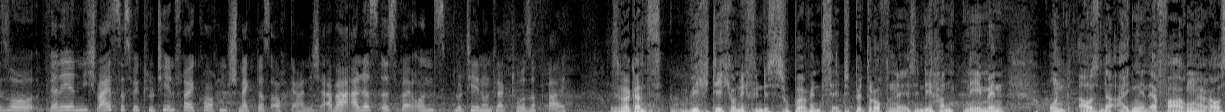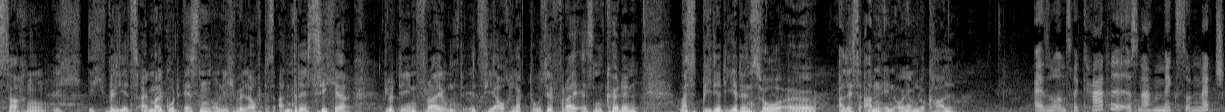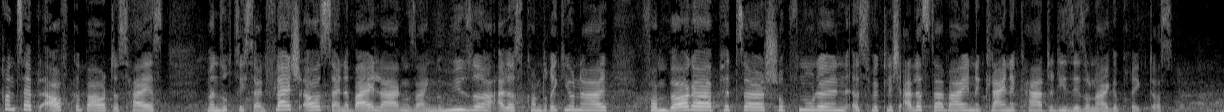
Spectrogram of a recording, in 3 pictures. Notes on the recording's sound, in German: Live aus dem Restaurant Noglla in Wiesbaden, Interviews mit den Teilnehmern.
